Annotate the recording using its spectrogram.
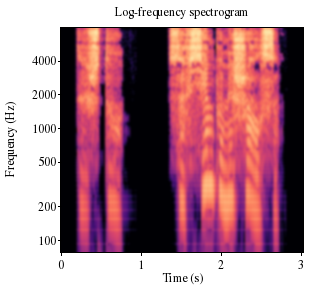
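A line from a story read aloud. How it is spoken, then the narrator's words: Bewildered. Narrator (Russian): растерянно произнесла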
